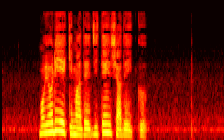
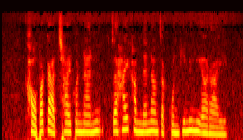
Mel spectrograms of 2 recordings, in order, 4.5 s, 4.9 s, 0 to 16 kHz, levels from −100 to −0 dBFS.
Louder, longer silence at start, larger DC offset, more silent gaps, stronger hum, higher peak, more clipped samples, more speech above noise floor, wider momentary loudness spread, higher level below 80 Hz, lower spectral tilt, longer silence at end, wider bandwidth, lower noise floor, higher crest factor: first, -25 LUFS vs -31 LUFS; first, 0.8 s vs 0.55 s; neither; neither; neither; first, -10 dBFS vs -14 dBFS; neither; about the same, 40 dB vs 37 dB; first, 13 LU vs 7 LU; second, -66 dBFS vs -50 dBFS; second, -5.5 dB/octave vs -7 dB/octave; first, 1.55 s vs 0.35 s; about the same, 11.5 kHz vs 11.5 kHz; about the same, -64 dBFS vs -67 dBFS; about the same, 18 dB vs 16 dB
